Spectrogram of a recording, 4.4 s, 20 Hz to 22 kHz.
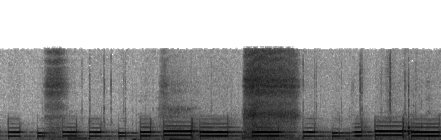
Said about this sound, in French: Alors, tape tout d'abord les 16 chiffres de ta carte de crédit sur ton clavier.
